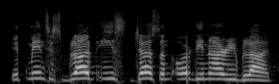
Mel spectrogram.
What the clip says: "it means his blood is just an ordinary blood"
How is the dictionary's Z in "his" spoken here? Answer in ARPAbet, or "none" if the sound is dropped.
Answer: S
